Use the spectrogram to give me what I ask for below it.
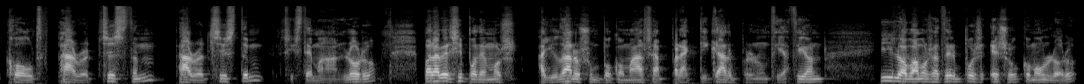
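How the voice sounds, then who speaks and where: A low-pitched man leads an English pronunciation drill. His voice rises and falls widely as he carefully stretches out each model phrase. He then moves briskly into short explanatory remarks. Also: sharp tone, no echo, clean studio sound. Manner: slow, deliberate model phrases with quick asides explaining them. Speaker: English teacher. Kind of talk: listen-and-repeat pronunciation lesson.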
